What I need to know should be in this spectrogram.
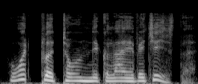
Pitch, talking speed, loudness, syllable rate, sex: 155 Hz, 150 wpm, -19 LUFS, 5.1 syllables/s, male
